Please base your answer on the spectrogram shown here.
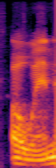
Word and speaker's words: OWYN: it accurately um so the correct way to say it is owen and thus far we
